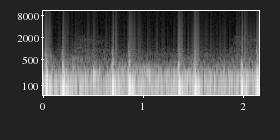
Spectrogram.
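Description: Heartbeat of a shop worker after being attacked: fast, heavy lub-dub thumps repeating in quick pairs, loud and low-pitched with a faint steady hum underneath.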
